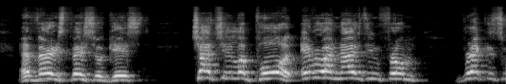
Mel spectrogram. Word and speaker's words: Loprete: And my name is Chachi Loprete. That's how you pronounce my last name.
